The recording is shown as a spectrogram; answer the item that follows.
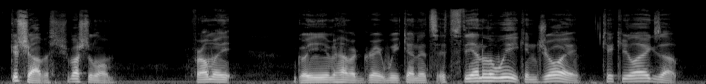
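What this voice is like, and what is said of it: Raspy voice. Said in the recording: “you're gonna have to deal with raspy ... again”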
